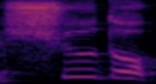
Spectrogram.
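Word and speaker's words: pseudo: 자 그 4 코드 영어로 슈도 커드 비다 슈도 피는 묵음 이고 슛 어코드 자 밑에 그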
